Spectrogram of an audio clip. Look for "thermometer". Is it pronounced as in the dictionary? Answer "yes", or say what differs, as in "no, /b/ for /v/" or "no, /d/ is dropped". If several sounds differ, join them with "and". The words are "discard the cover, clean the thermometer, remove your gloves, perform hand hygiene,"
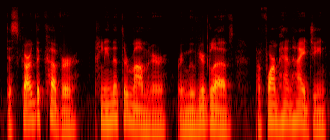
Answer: yes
